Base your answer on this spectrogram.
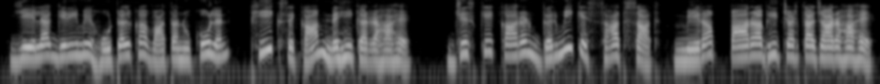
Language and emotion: Hindi, angry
